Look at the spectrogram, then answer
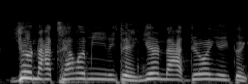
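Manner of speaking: high, heated, accusing rant. Retelling a quarrel in a parking lot, imitating a woman getting loud. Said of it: "Then she started getting loud".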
